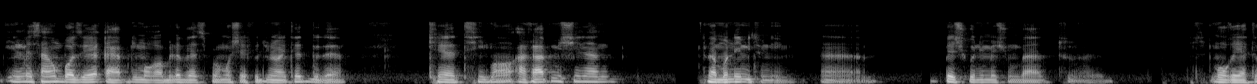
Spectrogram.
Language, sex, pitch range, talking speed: Persian, male, 105-120 Hz, 95 wpm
